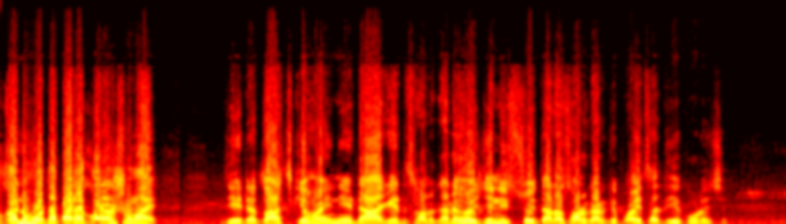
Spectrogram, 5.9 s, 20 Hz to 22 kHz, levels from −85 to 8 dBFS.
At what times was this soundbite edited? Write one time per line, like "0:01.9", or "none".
0:01.4

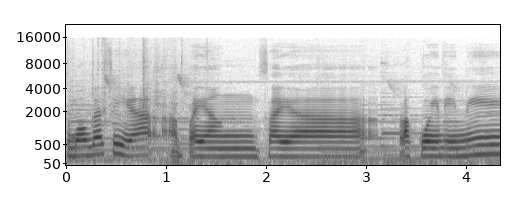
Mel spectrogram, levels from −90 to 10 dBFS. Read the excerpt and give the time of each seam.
0:01.0
0:03.1

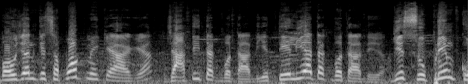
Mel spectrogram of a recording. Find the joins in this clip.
0:01.5
0:03.8

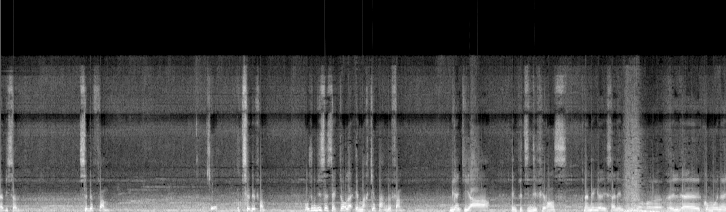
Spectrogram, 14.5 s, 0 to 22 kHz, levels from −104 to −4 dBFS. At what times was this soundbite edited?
0:12.7

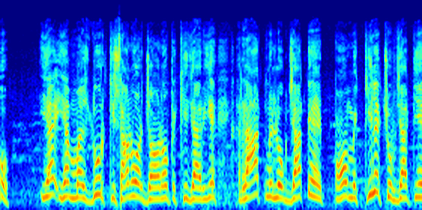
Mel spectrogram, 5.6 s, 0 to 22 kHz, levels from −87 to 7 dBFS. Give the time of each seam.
0:03.0

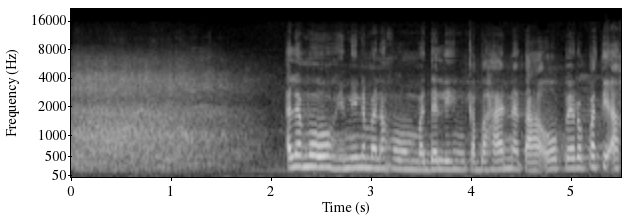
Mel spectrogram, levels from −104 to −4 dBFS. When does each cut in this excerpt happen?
0:01.6

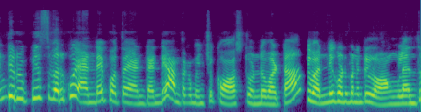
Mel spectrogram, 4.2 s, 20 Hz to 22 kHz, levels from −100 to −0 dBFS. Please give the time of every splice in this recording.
0:03.1

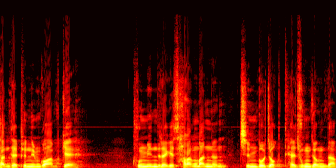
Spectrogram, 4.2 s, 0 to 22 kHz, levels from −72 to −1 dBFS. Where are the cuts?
0:02.9

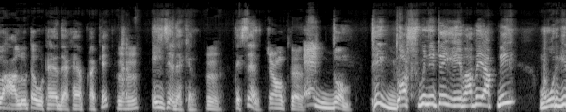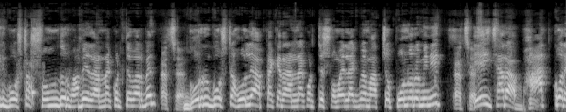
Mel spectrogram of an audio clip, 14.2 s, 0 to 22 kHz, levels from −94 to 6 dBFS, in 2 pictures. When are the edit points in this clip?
none

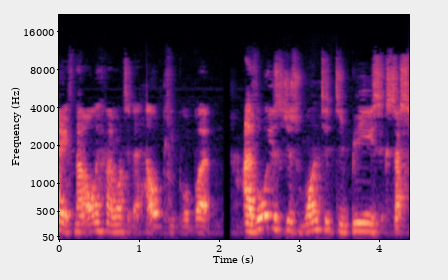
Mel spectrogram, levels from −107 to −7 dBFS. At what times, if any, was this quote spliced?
0:02.1

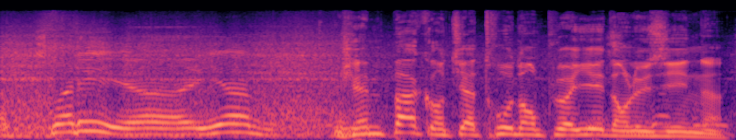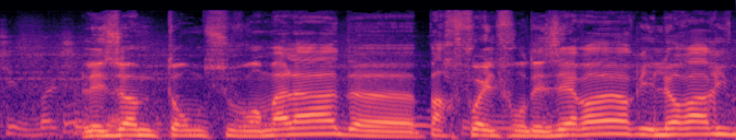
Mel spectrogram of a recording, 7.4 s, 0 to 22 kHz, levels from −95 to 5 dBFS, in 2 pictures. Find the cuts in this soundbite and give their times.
none

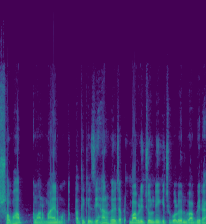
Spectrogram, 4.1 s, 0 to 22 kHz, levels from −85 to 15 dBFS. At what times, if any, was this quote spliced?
0:02.5

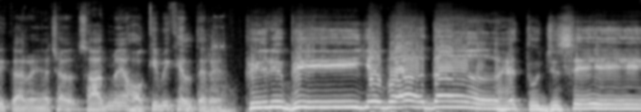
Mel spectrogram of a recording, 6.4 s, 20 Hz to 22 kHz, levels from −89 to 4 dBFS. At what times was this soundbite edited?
0:02.3

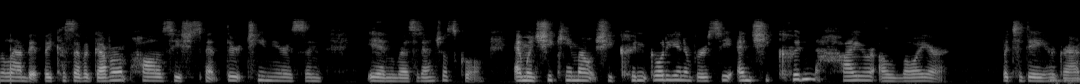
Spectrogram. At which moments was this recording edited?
0:04.9

